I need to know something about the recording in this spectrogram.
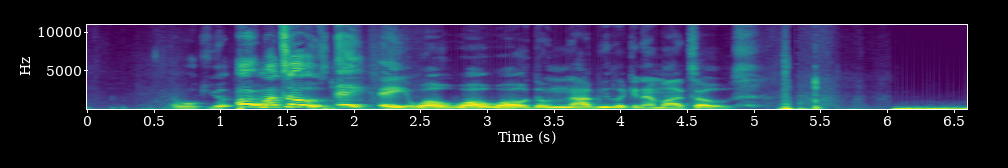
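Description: A young man speaks with animation close to the microphone.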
